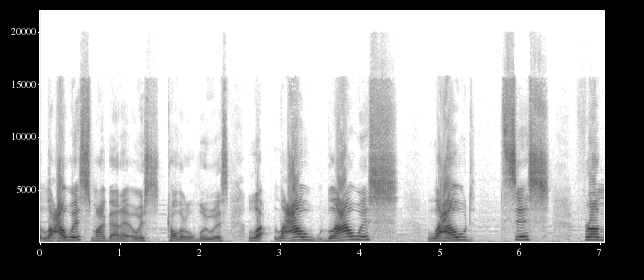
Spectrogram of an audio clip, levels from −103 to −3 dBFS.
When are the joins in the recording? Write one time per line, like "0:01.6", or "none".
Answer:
0:01.1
